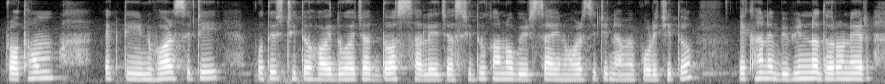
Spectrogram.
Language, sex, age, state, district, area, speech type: Bengali, female, 30-45, West Bengal, Purulia, rural, spontaneous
